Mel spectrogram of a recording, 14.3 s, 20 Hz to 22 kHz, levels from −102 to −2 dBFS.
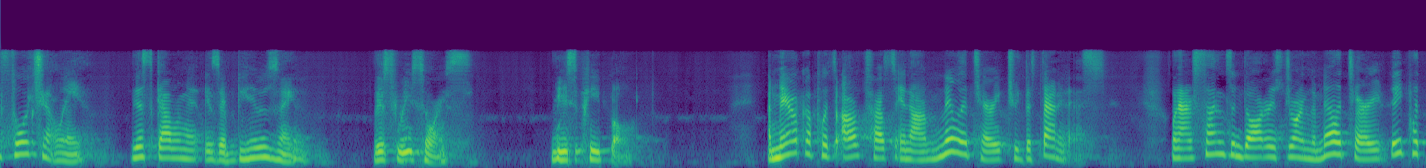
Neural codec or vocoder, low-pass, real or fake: codec, 16 kHz, 1 kbps, FreqCodec, larger model; 7.2 kHz; fake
